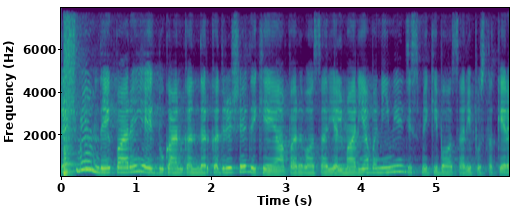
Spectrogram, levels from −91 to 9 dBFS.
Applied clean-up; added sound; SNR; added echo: none; Snare drum; 7 dB; reverberation time 2.2 s.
